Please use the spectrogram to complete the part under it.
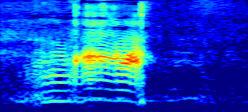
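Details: A pet Siamese cat giving a single loud, drawn-out meow lasting under a second, strained and nasal with bright upper tones, in a quiet indoor room.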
